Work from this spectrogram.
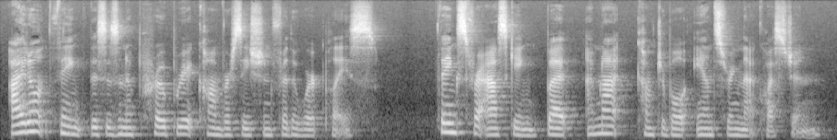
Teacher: the tone of my voice has changed, it's lower, and I use falling intonation at the end of my sentences.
